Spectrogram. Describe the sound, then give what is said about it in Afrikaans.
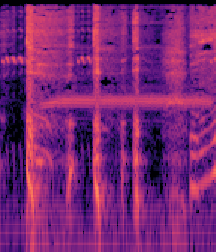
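A few short, light coughs, spaced unevenly over a couple of seconds, with no speech in between. “Hoes effens en gaan sit regop.”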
